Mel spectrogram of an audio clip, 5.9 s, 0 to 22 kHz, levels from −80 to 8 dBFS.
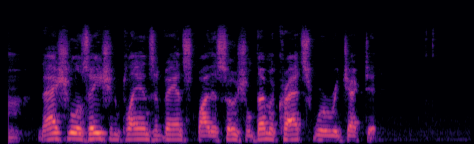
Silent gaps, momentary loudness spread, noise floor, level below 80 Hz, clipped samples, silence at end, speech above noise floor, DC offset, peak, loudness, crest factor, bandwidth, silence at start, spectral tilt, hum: none; 13 LU; -69 dBFS; -72 dBFS; under 0.1%; 1.25 s; 42 dB; under 0.1%; -10 dBFS; -27 LUFS; 18 dB; 11 kHz; 0.1 s; -4.5 dB/octave; none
